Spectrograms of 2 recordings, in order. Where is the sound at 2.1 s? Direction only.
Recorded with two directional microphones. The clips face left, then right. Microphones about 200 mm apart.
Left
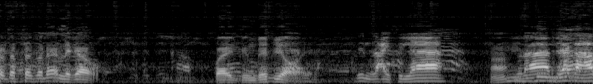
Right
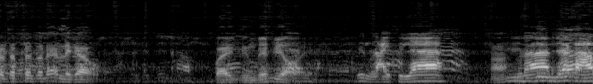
30° left (ahead or behind).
